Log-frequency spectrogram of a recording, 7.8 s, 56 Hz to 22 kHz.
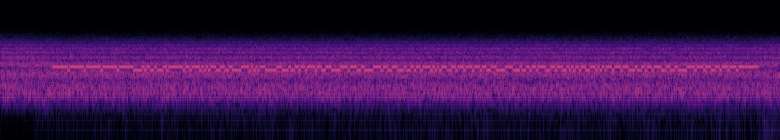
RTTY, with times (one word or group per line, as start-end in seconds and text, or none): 1.8-2.8 68965
3.0-4.0 29792
4.1-5.1 60129
5.3-6.3 04261
6.4-7.4 89101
